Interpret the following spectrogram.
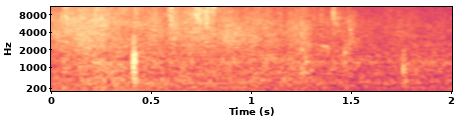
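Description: Footsteps and brushing through tall dry weeds over a low steady rumble, with one small click about half a second in.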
